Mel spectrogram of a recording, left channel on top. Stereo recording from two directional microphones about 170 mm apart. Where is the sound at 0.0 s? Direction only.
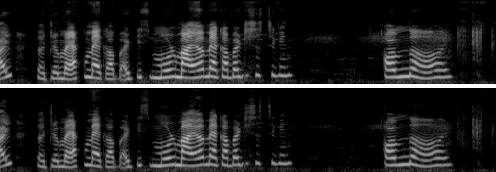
5° right (ahead or behind).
